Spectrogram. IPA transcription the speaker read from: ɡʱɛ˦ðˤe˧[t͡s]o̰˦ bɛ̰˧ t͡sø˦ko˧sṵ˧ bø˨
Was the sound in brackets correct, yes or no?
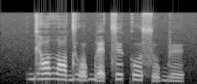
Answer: no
